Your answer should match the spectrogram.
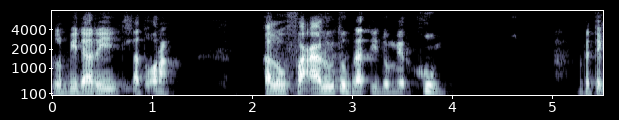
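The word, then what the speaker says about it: فَعَلُوا: Karena nggak mungkin kalau tanda fathah nanti lucu bacanya fa'alau. Mereka nggak ada kata fa'alau. Ini jadinya fa'alu.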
